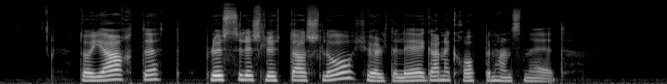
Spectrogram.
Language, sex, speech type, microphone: Norwegian, female, read, Shure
